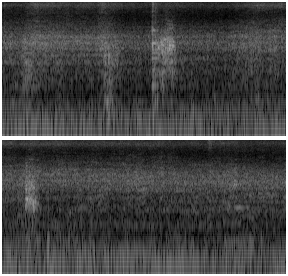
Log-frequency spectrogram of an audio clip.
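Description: Chowmein fries in a pan with a steady hiss of sizzling oil, while a utensil stirs and scrapes it in a few sharp clicks, close by with no voices.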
